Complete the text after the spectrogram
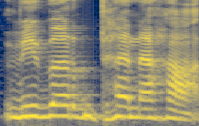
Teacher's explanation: ധ ഒന്ന് ഘോഷത്തിലേക്ക് വരണം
